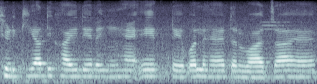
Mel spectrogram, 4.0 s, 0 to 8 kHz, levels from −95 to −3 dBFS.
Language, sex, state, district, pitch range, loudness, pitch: Hindi, male, Haryana, Rohtak, 180-190 Hz, -15 LUFS, 185 Hz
